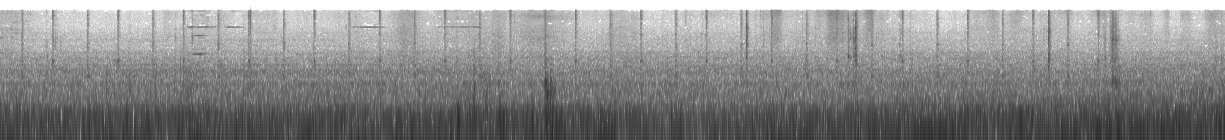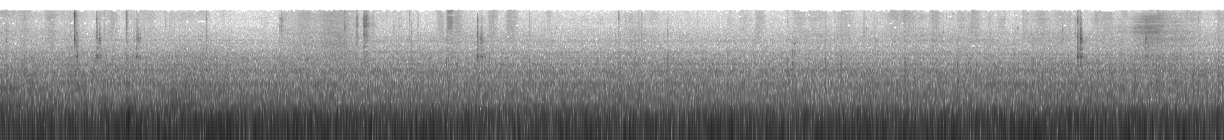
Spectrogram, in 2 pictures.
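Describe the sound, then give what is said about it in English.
Steady low rumble of a car interior while driving slowly in slow traffic back from Sainsbury's, crossing over the North Sheen railway line; engine and road noise continuous with occasional small clicks and rattles, no talking. “Driving back from Sainsburys”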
